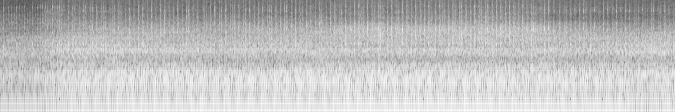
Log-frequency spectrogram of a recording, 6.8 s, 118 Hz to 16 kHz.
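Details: Honda EU2000i generator that previously wouldn't start, refuelled and started with choke on and fuel tank vent open; catches and holds a steady, even buzzing drone with no surging or misses, running smoothly.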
